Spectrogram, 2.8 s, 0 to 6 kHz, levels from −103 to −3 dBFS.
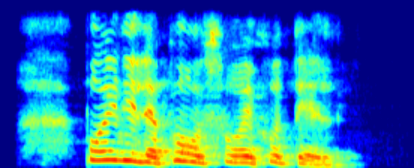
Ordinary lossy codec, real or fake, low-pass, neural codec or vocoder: none; fake; 5.4 kHz; vocoder, 44.1 kHz, 128 mel bands, Pupu-Vocoder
